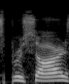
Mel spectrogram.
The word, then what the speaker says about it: Broussard: Let me just play a quick clip from a radio program where Chris Broussard, is that how I say his name? – Yeah.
